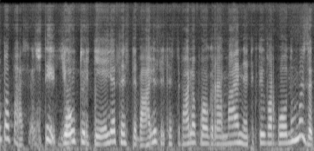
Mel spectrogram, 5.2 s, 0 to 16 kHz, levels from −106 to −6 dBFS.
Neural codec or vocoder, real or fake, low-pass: codec, 44.1 kHz, 2.6 kbps, SNAC; fake; 14.4 kHz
